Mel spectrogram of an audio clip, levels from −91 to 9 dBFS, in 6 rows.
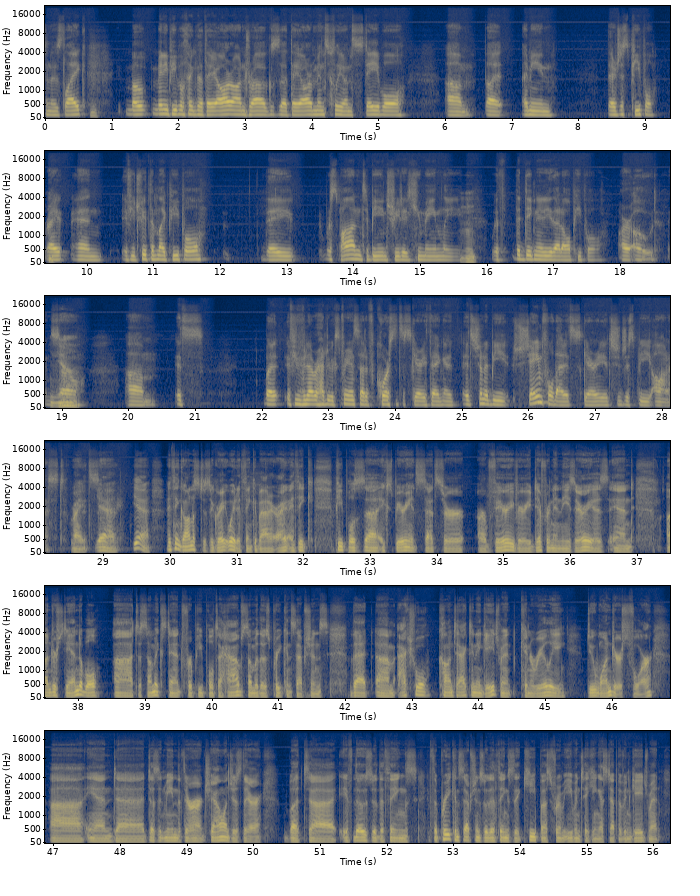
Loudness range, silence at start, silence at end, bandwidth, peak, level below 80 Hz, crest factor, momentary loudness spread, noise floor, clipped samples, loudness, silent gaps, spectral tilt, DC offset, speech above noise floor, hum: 5 LU; 0 s; 0.15 s; over 20 kHz; -2 dBFS; -50 dBFS; 18 dB; 10 LU; -59 dBFS; under 0.1%; -20 LUFS; none; -5.5 dB/octave; under 0.1%; 40 dB; none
